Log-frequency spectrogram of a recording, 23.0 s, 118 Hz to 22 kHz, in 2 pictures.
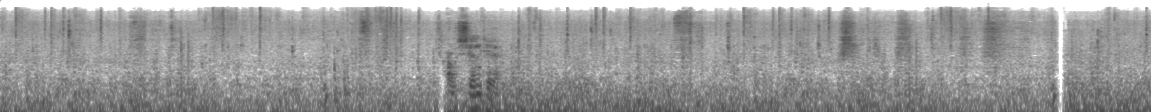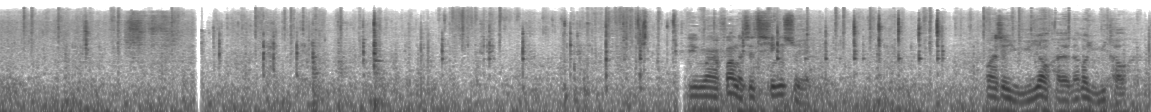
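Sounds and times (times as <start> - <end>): strong wind buffeting van: 0.0 - 23.0.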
